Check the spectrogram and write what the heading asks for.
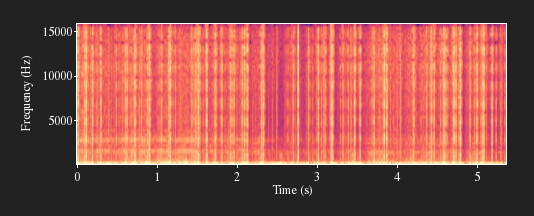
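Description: Inside a moving car heard through a dashcam: a loud, steady low rumble of engine and road, broken by frequent short knocks and rattles.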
